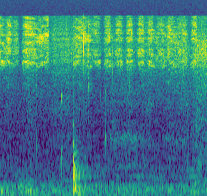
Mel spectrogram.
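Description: Very faint strokes of a pen writing on a board, almost at silence, with one small tick about three quarters of a second in.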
